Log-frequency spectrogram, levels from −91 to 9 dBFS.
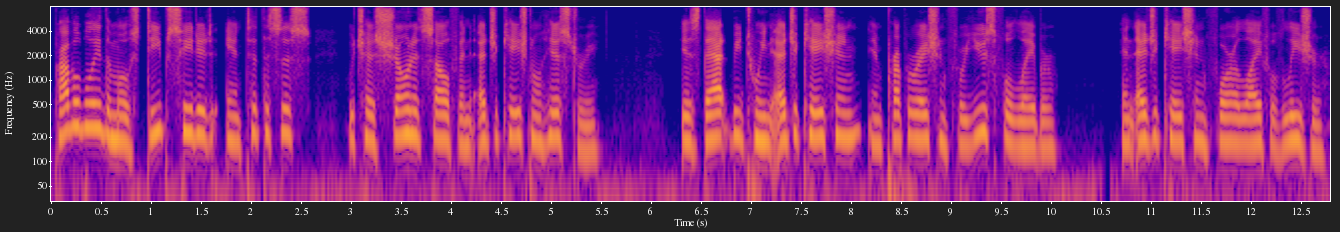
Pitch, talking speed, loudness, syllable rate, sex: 185 Hz, 135 wpm, -21 LUFS, 5.3 syllables/s, female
